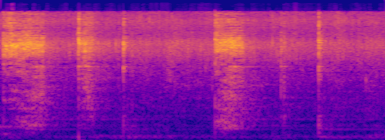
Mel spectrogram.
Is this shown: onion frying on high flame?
yes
